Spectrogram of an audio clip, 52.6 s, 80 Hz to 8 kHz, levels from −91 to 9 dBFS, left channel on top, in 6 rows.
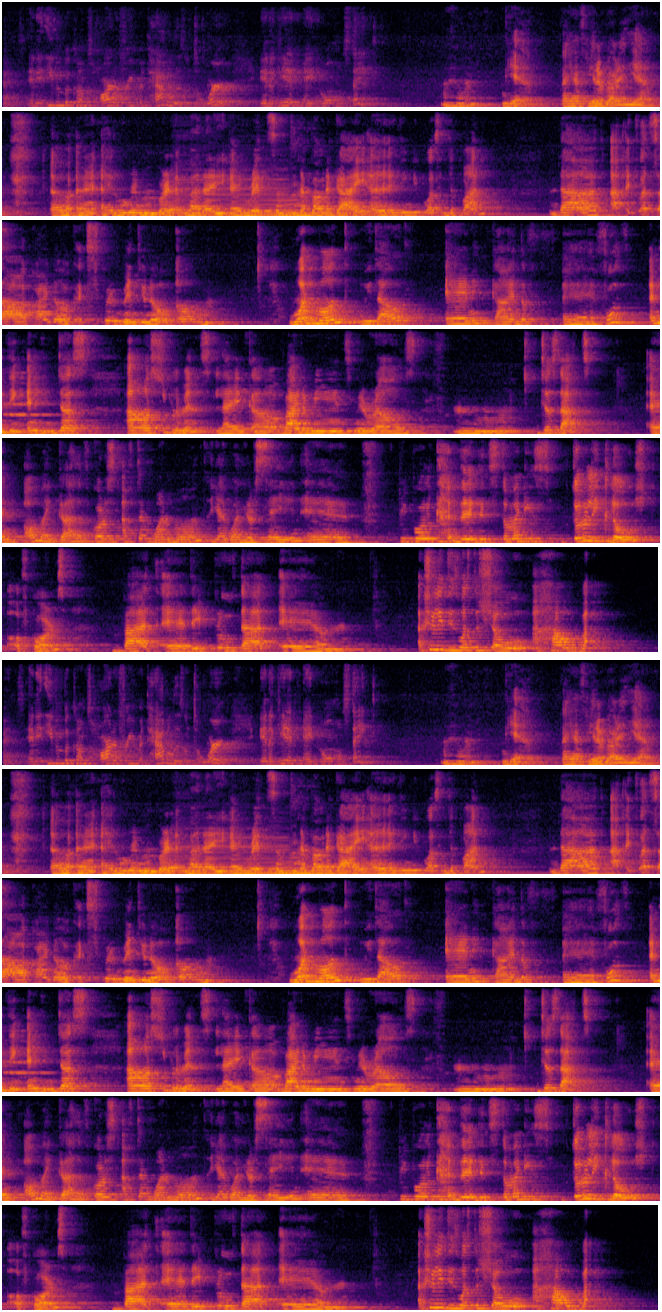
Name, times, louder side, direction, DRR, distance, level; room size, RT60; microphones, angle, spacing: voice 1, 0.0-3.0 3.4-4.9 35.0-35.4, right 2 dB, 55° right, 2 dB, 1.7 m, -35 dB
voice 2, 5.8-7.1 7.5-9.1 9.4-15.2 16.1-20.4 21.4-23.0 23.4-24.6 25.0-27.5 28.0-31.9 32.3-34.1 34.9-40.0 40.4-43.7 43.9-44.7 45.3-48.5 49.4-51.7, equal, ahead, 6 dB, 0.7 m, -21 dB
sound 1, 11.0-16.5, right 1 dB, 15° left, 1.8 m, -30 dB
21.0 x 12.5 x 2.6 m, 1.4 s
head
